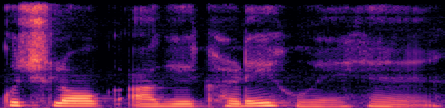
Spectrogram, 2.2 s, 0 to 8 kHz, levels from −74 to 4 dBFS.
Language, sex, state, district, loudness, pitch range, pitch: Hindi, female, Arunachal Pradesh, Lower Dibang Valley, -16 LUFS, 160-200 Hz, 180 Hz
